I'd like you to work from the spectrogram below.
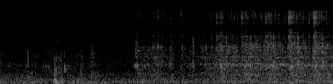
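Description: Twin-needle sewing machine stitching a sampler for a designer sweatshirt, a steady mechanical whir that grows busier and louder partway through, with faint ticking from the mechanism.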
